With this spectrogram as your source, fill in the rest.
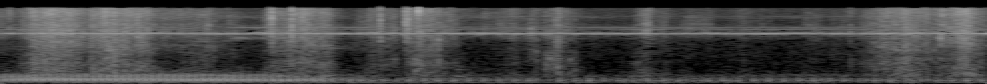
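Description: A knife chops and slices through crisp leaves.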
